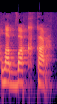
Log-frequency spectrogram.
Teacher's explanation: the K, the sound K, sounds as if there were 2 letters K in this word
